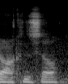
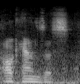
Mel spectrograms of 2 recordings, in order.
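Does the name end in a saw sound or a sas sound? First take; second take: saw; sas. First: The ending sounds like saw, no final s. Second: The ending sounds like sas, like Kansas. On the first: The speaker calls it right. "I knew it's called Arkansas" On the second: The speaker calls it wrong. "I would have said Arkansas"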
